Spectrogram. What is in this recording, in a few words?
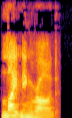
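"lightning rod", English, British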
